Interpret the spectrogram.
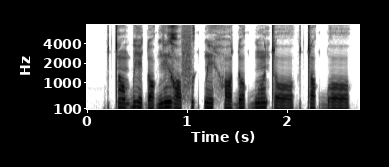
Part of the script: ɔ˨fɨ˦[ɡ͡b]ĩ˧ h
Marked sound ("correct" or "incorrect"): incorrect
